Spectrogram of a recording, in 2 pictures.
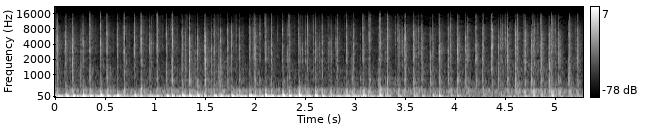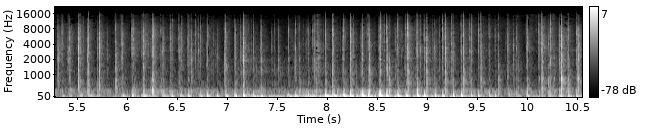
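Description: Fingertips tap rapidly on the walls of a clear plastic tumbler full of teal gel water beads, making a dense stream of short, dull tapping clicks. The taps are mostly low and thuddy with a faint bright edge, rising and falling in loudness in waves across the clip.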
